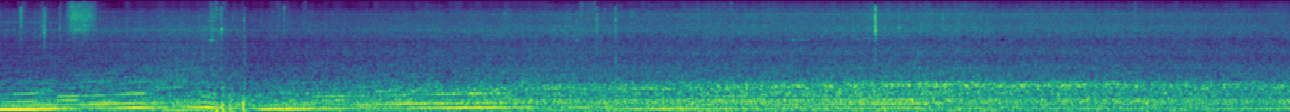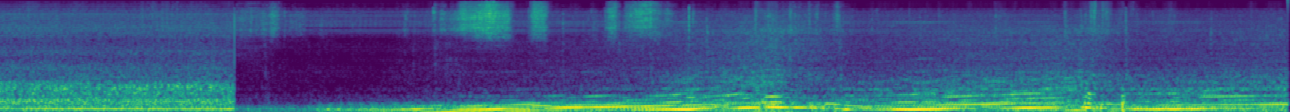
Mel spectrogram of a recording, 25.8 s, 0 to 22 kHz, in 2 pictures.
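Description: A 2024 Subaru WRX with an AWE aftermarket exhaust revs and accelerates loudly and steadily, with a sustained engine drone, a brief drop-off, then repeated rising and falling throttle blips, close and alone.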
